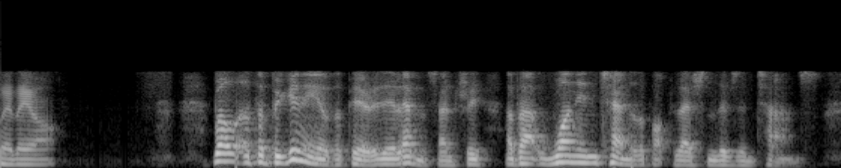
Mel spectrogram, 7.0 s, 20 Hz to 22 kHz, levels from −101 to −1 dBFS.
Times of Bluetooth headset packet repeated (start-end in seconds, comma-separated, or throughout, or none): 1.95-1.98, 3.33, 5.25, 6.42-6.46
